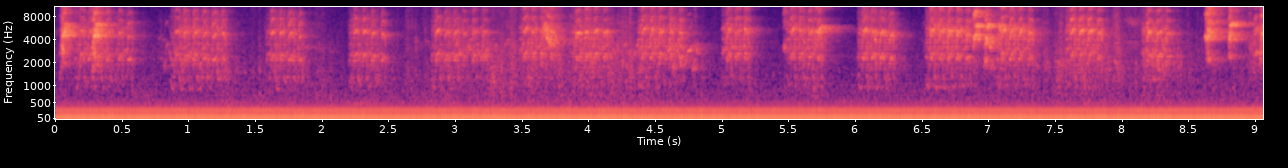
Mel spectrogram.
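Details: Playful young parakeets keep up a dense, nearly continuous run of raspy squawks, about four a second, over a steady low electrical hum.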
